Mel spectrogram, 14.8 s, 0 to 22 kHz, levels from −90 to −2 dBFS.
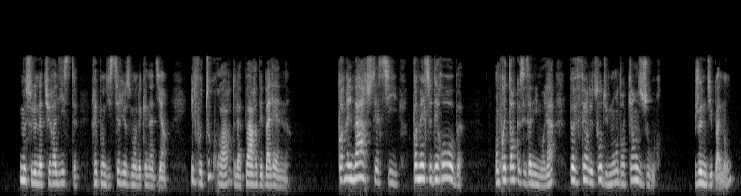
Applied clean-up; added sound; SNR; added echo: none; none; none; none.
